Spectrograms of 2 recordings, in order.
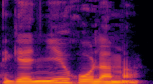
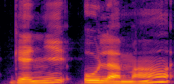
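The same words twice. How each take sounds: First: Gagner links into haut with an r sound. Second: Gagner is kept separate from haut. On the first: The speaker calls it wrong. "non pas" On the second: The speaker calls it right. "on dit"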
